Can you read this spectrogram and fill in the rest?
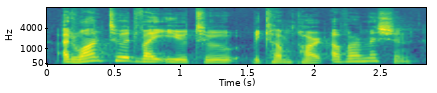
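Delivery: failed German accent that came out British; British Siri accent. Shown as a demonstration. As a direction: read it like a British voice assistant. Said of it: "British Siri".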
